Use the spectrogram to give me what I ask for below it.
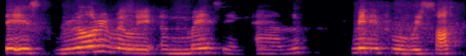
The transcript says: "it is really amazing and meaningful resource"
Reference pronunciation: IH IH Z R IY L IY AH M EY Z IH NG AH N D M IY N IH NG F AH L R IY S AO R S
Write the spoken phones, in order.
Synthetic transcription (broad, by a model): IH IH Z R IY L IY AH M EY Z IH NG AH N M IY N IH F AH L R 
